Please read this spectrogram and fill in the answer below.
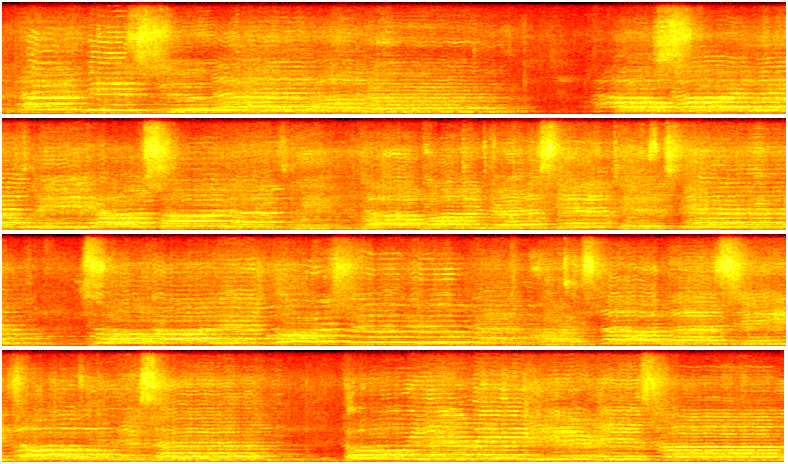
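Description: A small group of girls singing a Christmas carol together, accompanied by two acoustic guitars. The singing comes in long phrases, with brief breaks for breath between lines about every ten seconds.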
